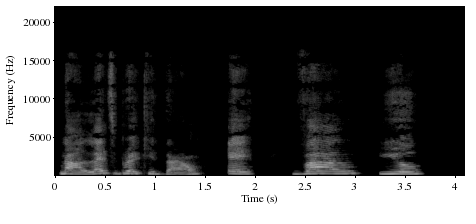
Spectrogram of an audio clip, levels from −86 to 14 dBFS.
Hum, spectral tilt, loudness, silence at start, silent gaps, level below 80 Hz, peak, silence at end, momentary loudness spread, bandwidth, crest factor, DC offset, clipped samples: none; -3.5 dB/octave; -34 LUFS; 0.05 s; 1.57-1.72 s, 2.29-2.33 s, 3.15-3.21 s; under -90 dBFS; -16 dBFS; 0.45 s; 15 LU; 16.5 kHz; 20 dB; under 0.1%; under 0.1%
